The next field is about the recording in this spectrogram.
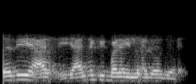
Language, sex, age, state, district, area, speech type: Kannada, female, 60+, Karnataka, Chamarajanagar, rural, conversation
